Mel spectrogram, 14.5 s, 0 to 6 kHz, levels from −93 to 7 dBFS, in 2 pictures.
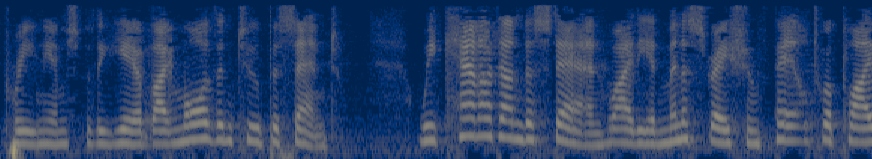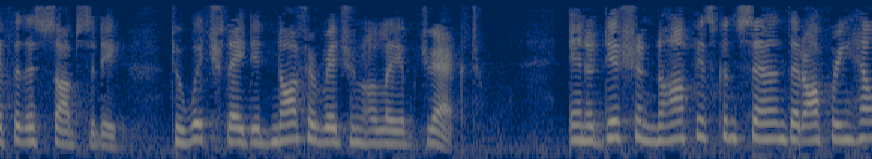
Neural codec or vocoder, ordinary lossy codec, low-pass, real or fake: codec, 16 kHz, 0.8 kbps, ZipCodec; MP3, 24 kbps; 5.4 kHz; fake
